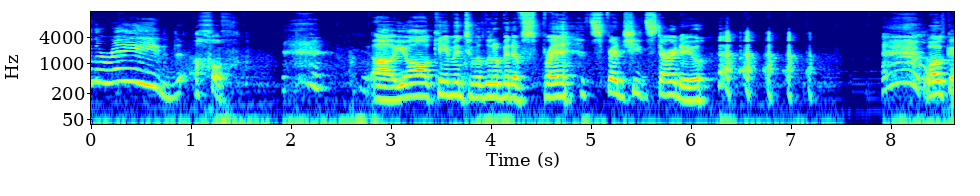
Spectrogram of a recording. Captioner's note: laughs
